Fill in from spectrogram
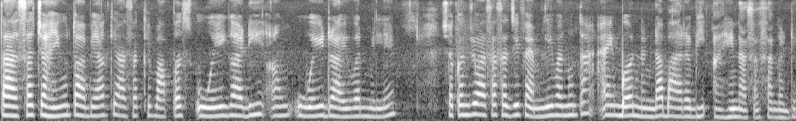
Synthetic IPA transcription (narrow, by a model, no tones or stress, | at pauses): t̪ɐɐsãt͡ɕaːɦijũt̪ʰabjakiɐsãkʰeːʋaːpəsuɦəiɡaːɗiɛ̃ũuɦəiɖɾaːɪʋəɾmɪle | ɕɐkənɪ̆d͡ʑoɐsãsɐd͡ʑifɛːmɪliʋɐnũt̪ʰãʔɛ̃ːɓɐnɐ̃ɳɖaɓaːɾbʱiaːɦɪn̆ɐsãsãɡɐɖ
